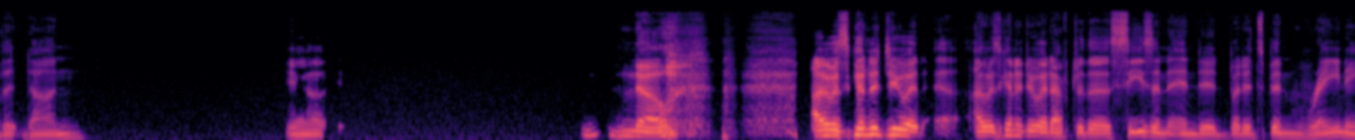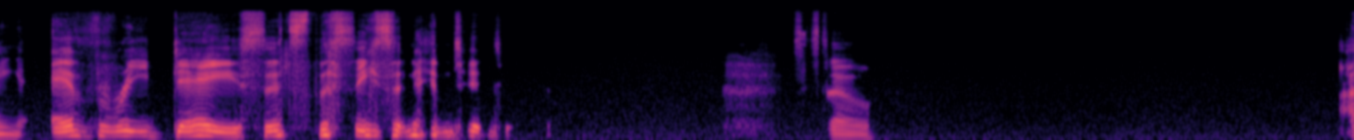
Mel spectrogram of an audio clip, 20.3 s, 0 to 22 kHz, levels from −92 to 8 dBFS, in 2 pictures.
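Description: A listener hears speech here with no technical faults anywhere in the recording.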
